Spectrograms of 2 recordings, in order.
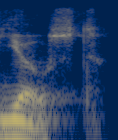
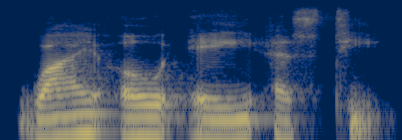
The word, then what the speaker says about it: Yoast: I think it's Yoast. Yoast, like toast.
